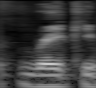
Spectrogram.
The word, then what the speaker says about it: RACI: So it's a Reiki model, or RACI, depending on how you say it.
